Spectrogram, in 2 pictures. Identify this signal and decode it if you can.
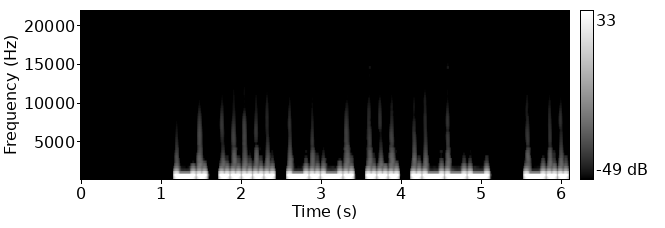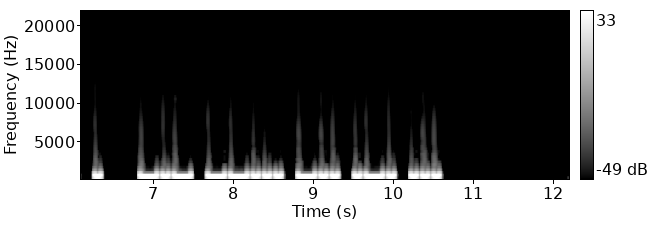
Morse code, heard as a keyed tone, about 17 wpm, 700 Hz. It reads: N5CSJ DE K7DRS
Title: USA Callsign DE Callsign - 5 Characters - 17wpm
